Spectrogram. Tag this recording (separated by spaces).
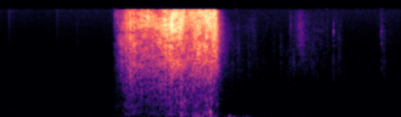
paper tearing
